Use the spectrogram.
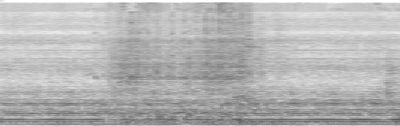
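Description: A sewing machine stitches a zipper onto a sweatshirt jacket, running steadily and close up throughout, with a busier, brighter whir in the middle stretch.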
